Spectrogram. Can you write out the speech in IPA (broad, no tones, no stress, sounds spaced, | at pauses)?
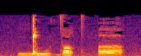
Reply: ŋ͡ǃ u d ə tˤ h a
